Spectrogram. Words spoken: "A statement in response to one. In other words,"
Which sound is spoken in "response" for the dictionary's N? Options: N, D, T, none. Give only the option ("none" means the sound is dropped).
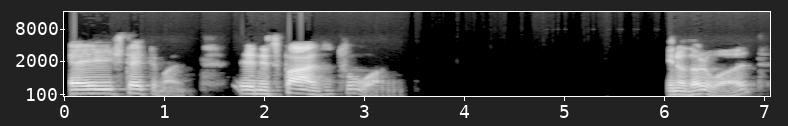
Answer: none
